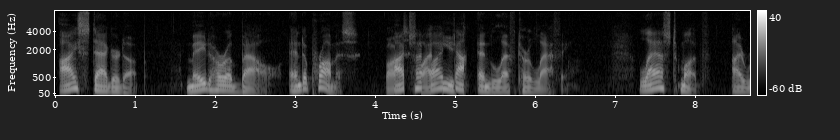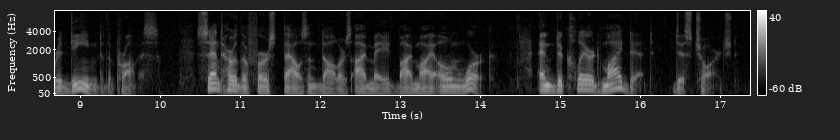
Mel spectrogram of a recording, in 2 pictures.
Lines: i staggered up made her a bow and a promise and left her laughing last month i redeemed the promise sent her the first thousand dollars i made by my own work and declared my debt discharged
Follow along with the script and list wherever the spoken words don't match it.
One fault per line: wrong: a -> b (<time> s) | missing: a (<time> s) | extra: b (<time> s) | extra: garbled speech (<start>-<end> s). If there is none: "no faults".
extra: garbled speech (4.1-5.2 s)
